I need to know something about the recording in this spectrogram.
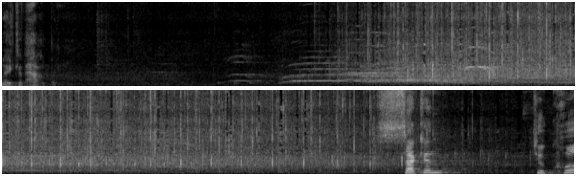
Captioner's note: applause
